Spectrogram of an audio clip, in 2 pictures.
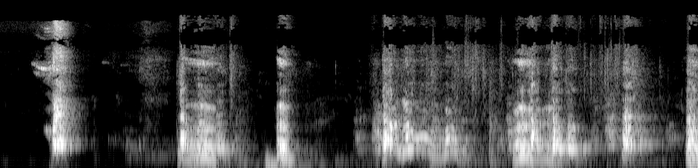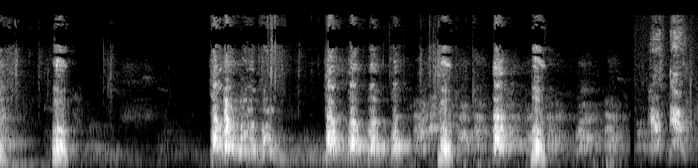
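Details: Barking from a Presa Canario: an irregular series of deep, gruff barks, some single and some in quick clusters, crowding together toward the end, with brief pauses and low background noise between them.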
